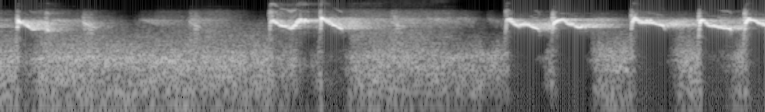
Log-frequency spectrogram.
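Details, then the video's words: Caged oriental white-eye singing in bursts of high, sharp twittering notes separated by brief gaps, over a faint background hiss. "Puteh Crazy LG"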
